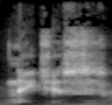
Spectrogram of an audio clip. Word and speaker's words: Neches: So, sure enough, looking at this map, and there is a what they call Natchez Street in Oak Cliff, and that's spelled N-E-C-H-E-S, Natchez.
